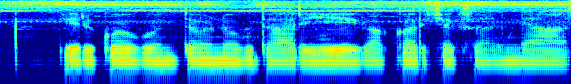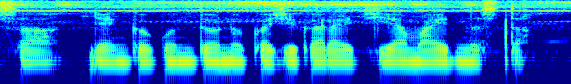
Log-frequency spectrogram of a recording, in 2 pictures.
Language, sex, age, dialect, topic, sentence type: Marathi, male, 18-24, Southern Konkan, banking, statement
